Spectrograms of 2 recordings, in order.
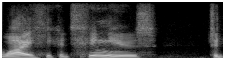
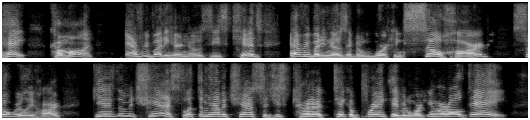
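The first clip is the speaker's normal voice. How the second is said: mock, worked-up, heated, pitched-up angry rant; 7 semitones higher than usual. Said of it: "going off on the security guard".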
